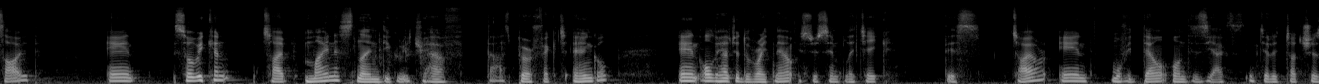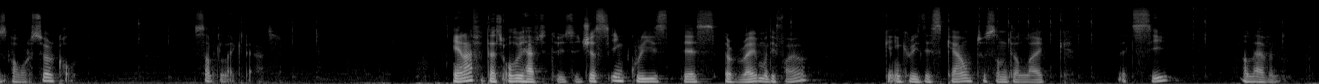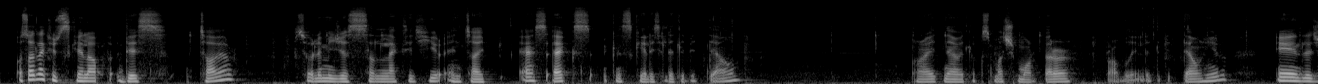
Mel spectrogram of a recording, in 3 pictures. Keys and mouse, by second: 5.1 KP_3, 7.9 click, 10.9 click, 11.2-14.6 drag, 14.9-15.6 middle drag, 16.2 middle click, 20.0 click, 21.0 click, 23.2 click, 23.6 click, 25.1 click, 25.9 middle click, 26.3 Tab, 27.3 Tab, 27.8 middle click, 29.1 a, 29.5 shift+middle click, 30.0 middle click, 31.7 s, 33.8 Tab, 34.7-35.1 middle drag, 35.6 middle drag, 36.3 Tab, 36.6 middle click, 37.1 s, 38.0 Tab, 38.5-38.9 middle drag, 39.4 middle click.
